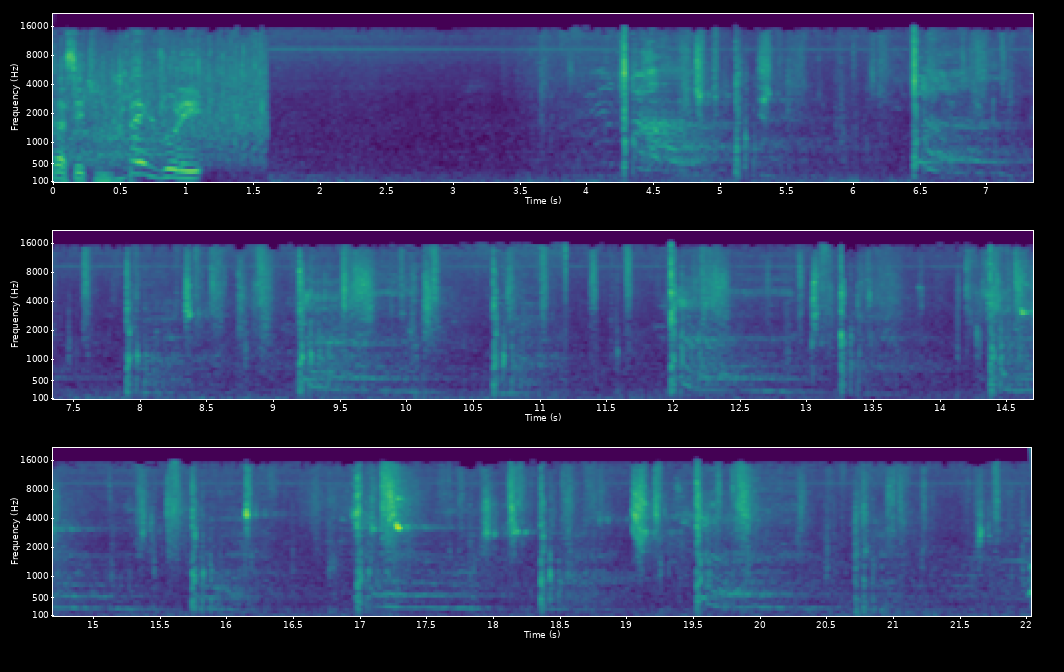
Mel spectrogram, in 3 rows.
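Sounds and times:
racket striking tennis ball: 0:09.1 - 0:10.0.

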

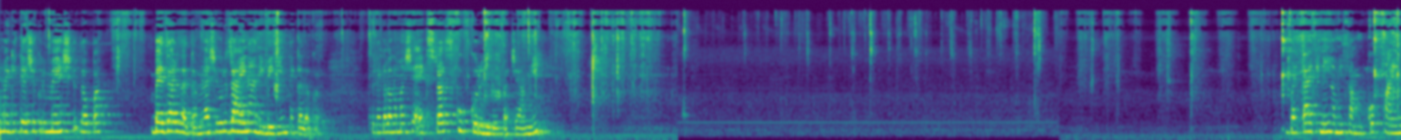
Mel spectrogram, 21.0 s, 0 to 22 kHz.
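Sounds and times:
fork mashing potatoes: 0:06.4 - 0:10.4, 0:11.6 - 0:21.0
fork tines scraping metal plate: 0:18.7 - 0:21.0.

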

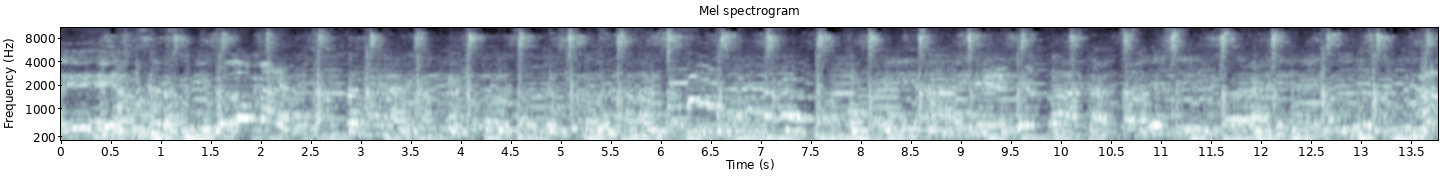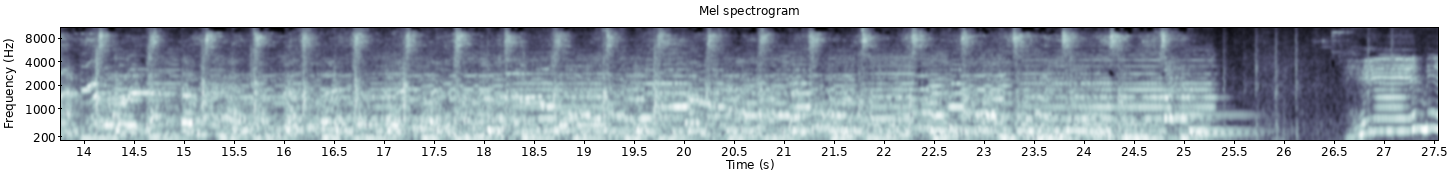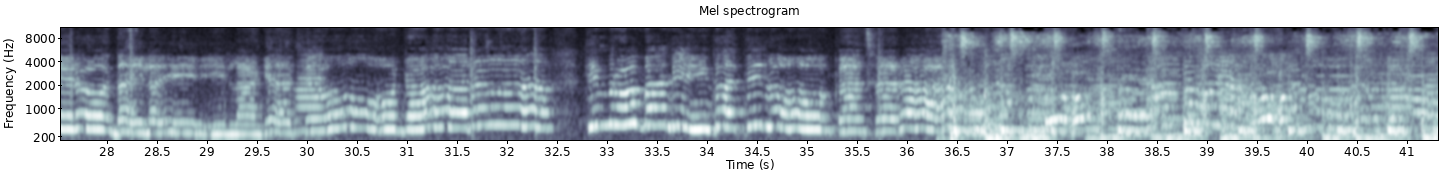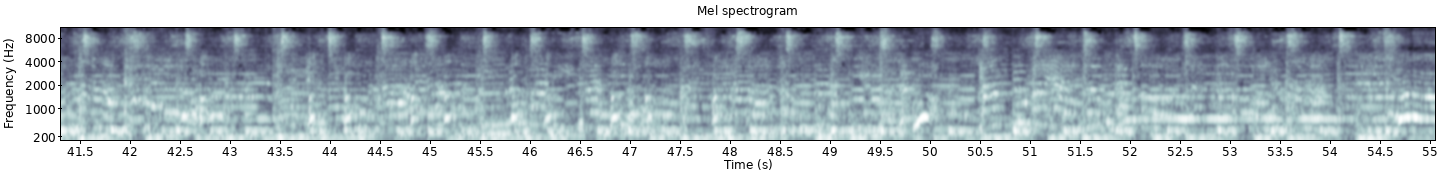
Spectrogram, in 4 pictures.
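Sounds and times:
harmonium: 0:00.0 - 0:26.0, 0:36.3 - 0:55.0
woman singing: 0:00.3 - 0:22.8, 0:26.6 - 0:55.0
drum beat: 0:36.4 - 0:38.2.

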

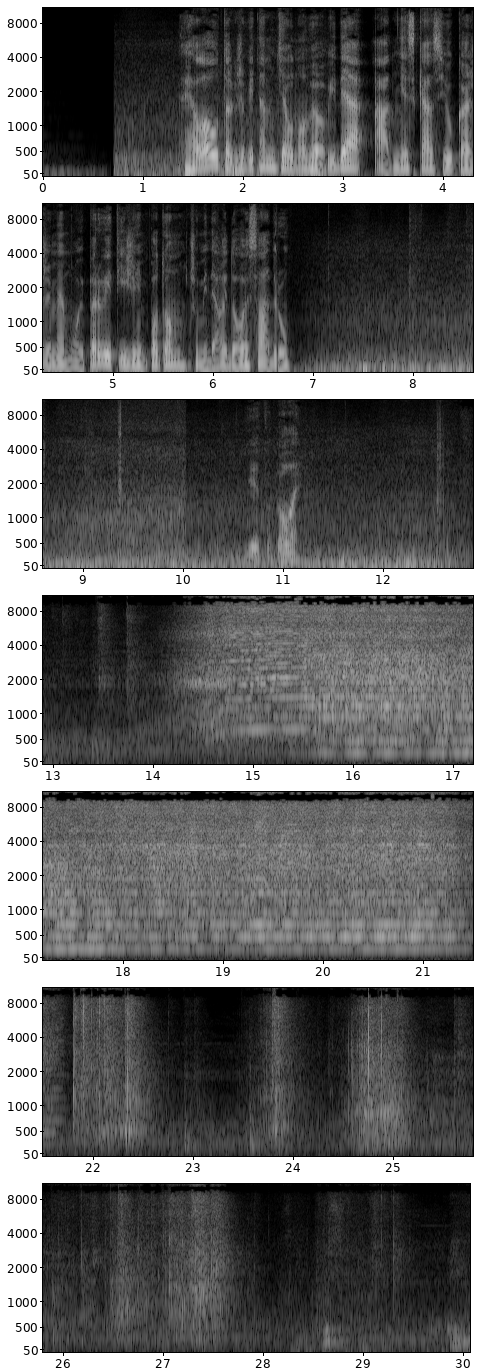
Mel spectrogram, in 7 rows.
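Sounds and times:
cast saw whining and cutting: 0:13.9 - 0:21.7.

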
